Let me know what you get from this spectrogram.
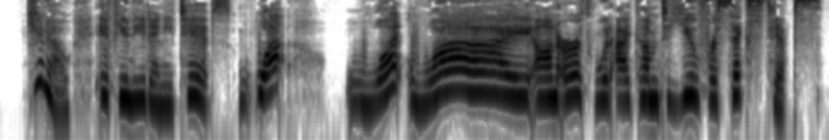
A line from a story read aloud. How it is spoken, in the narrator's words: I spluttered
